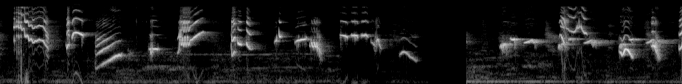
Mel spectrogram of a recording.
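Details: Oriental magpie-robin of a local strain in full, lively song for daily tutoring: steeply falling whistled sweeps and scratchy chips in fast sequence, a brief pause, then rising and falling whistles over a faint low hum.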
